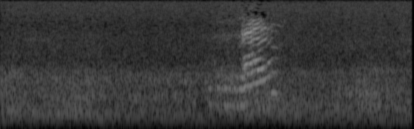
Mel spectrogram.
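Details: Domestic cat indoors sounding a birdie alert after seeing a bird: one short, bright chirping meow with a quick rising then wavering pitch, standing out against low room hiss.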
